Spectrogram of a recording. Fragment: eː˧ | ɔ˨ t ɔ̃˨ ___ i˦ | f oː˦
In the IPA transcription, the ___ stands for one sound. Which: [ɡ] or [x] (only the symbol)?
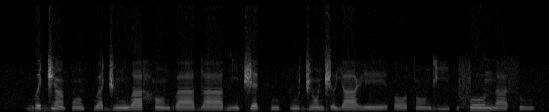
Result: ɡ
